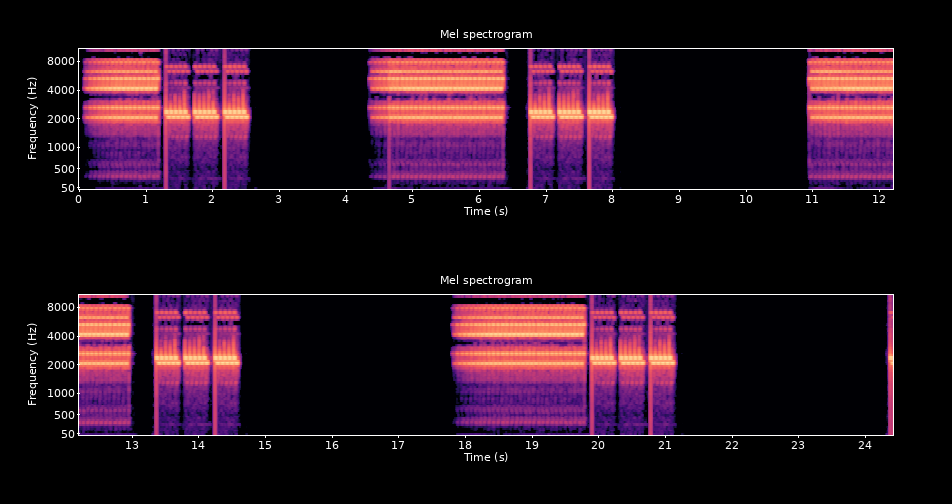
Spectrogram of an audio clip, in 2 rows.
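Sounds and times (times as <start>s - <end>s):
cell phone tone: 0.1s - 2.5s, 4.4s - 8.0s, 11.0s - 14.6s, 17.8s - 21.2s.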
